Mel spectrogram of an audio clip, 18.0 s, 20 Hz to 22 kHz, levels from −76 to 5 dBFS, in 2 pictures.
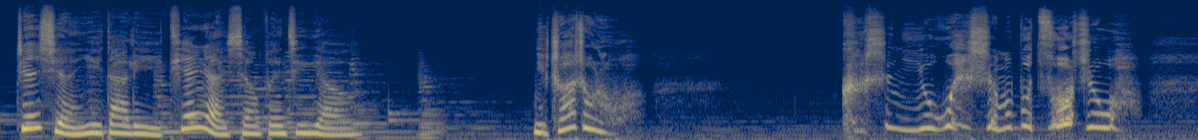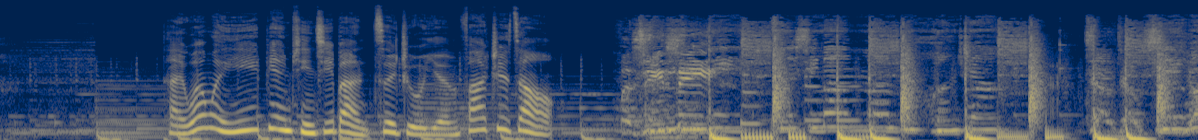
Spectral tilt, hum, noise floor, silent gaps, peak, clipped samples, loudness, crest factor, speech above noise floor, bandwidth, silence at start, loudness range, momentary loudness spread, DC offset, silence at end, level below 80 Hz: -5 dB/octave; none; -48 dBFS; none; 0 dBFS; under 0.1%; -17 LUFS; 18 dB; 31 dB; 18 kHz; 0.15 s; 9 LU; 17 LU; under 0.1%; 0 s; -26 dBFS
